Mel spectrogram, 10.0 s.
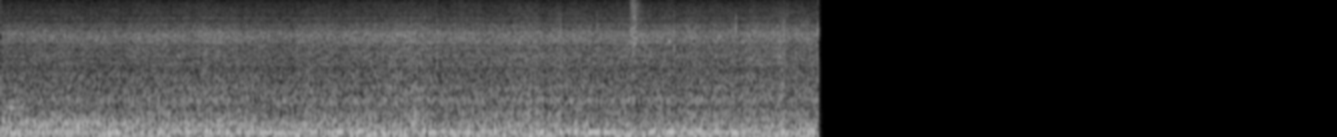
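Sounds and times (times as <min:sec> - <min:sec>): train wheels and motors rumbling: 0:00.0 - 0:06.2.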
